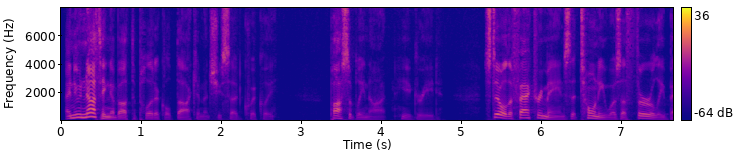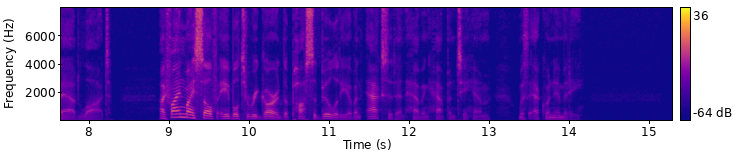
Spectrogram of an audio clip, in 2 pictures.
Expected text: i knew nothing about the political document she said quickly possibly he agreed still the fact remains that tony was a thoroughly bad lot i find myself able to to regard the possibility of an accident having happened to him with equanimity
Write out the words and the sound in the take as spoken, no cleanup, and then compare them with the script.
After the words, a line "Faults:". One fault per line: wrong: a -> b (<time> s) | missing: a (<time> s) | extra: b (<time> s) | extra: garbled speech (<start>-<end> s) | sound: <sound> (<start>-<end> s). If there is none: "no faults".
i knew nothing about the political document she said quickly possibly not he agreed still the fact remains that tony was a thoroughly bad lot i find myself able to regard the possibility of an accident having happened to him with equanimity
Faults:
extra: not (3.8 s)
missing: to (10.0 s)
